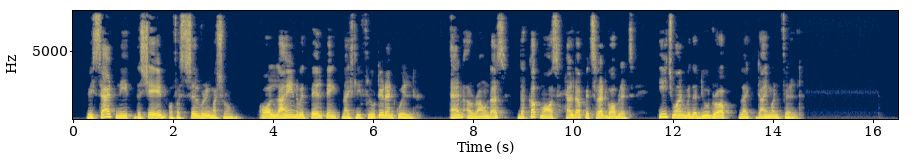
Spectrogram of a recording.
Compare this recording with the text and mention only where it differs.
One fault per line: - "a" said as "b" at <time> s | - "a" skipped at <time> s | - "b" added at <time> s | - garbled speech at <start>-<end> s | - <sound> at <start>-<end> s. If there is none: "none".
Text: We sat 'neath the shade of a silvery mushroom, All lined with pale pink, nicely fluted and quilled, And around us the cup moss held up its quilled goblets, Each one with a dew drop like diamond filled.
- "quilled" said as "red" at 10.5 s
